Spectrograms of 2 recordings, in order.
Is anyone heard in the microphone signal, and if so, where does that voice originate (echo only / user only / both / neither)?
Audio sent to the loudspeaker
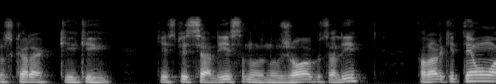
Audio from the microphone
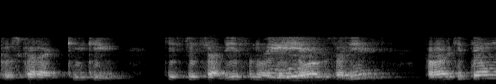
both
